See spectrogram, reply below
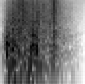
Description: Bird Of Prey Wing Flap Up; Characters; Warframe

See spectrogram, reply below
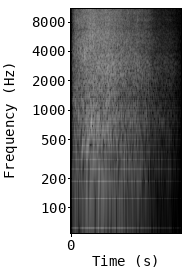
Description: Shark Tail Move Fast; Warframe; Grineer Ocean Shark

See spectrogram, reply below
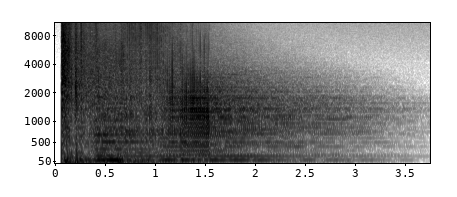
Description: Electricity Spark; Warframe; Ambience; Entrati

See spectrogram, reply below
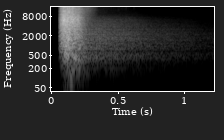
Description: Whoosh, Weapons; Warframe; Furax

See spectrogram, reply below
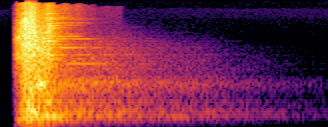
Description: Dagger Heavy Whoosh; Warframe; Weapons; Dual Daggers

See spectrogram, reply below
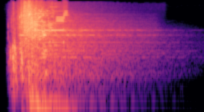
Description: Delivery Key Pickup; Warframe; Nineteeen Ninety Nine; PvPvE

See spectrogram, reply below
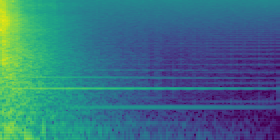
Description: Door Finished A; Warframe; Ambience; Grineer; Grn Door

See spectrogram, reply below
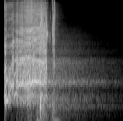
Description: Vocal Attack Short, Hunting Critters; Warframe; Cryptilex

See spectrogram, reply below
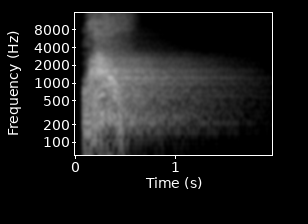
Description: Feral Vocal Attack Short; Warframe; Catbrow

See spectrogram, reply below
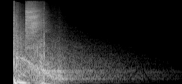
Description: Harpoon Gun Charged Shot; Warframe; Sharkwing; Grineer

